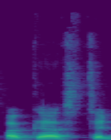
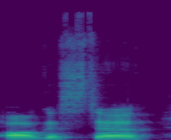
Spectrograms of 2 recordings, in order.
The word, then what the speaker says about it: Augusta: a Southern accent she didn't know how to pronounce Augusta Georgia she kept pronouncing it austa in all three books and I could not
